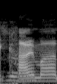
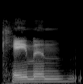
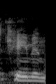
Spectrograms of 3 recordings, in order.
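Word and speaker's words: Caiman: So it is supposed to be Kaimon, not Cayman, like the animal? Well, it's a weird thing because it is Cayman like the animal, but in the anime they pronounce it Kaimon. Okay. Like you hear them verbally say it out loud, it's Kaimon, so it's...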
